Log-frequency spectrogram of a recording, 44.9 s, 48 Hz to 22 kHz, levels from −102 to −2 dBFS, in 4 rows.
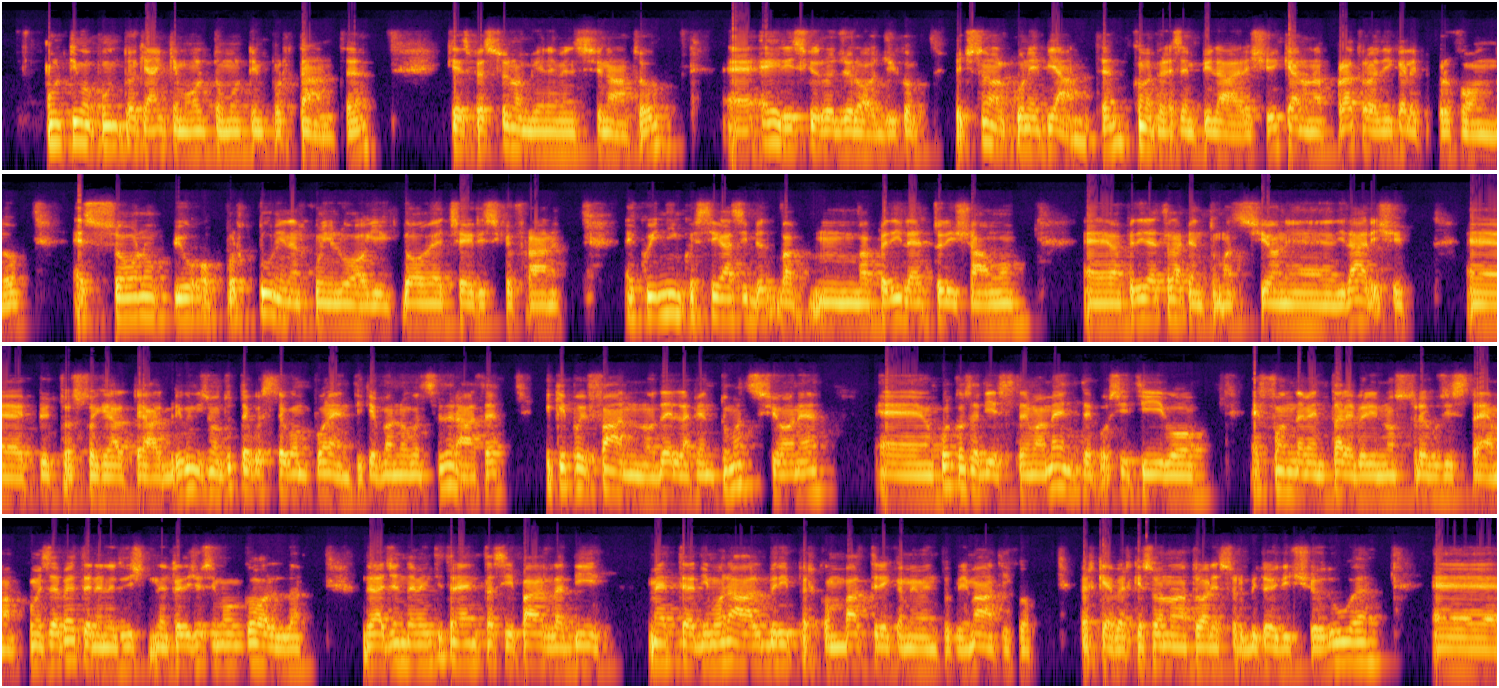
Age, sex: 20-39, male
